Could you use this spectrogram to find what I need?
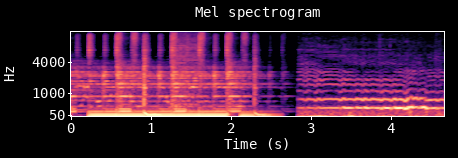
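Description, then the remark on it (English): A loud, low droning burst with sharp hits cuts off abruptly, then a high-pitched mosquito whine hums steadily, wavering slightly in pitch for about two seconds. “The Zika virus is a disease caused by the bite of an infected Aedes aegypti mosquito.”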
